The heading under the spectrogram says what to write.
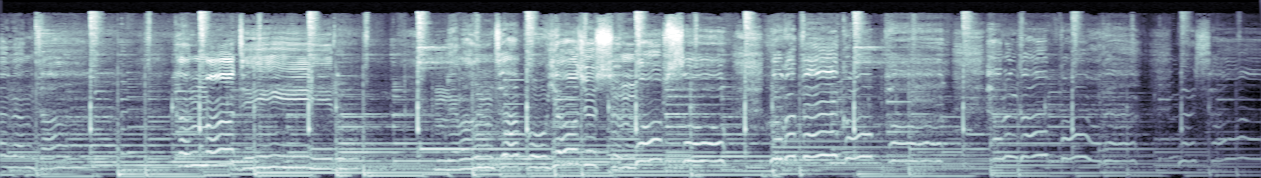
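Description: A pop song played during a DJ talk show plays at a steady, full level, with layered instruments, a regular beat and a smooth melodic line, easing slightly softer toward the end. No one talks over it.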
